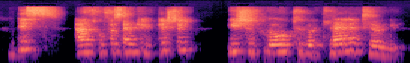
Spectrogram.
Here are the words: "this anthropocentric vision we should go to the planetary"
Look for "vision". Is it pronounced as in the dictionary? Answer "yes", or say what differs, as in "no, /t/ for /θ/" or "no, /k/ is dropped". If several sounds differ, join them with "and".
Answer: no, /ʃ/ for /ʒ/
